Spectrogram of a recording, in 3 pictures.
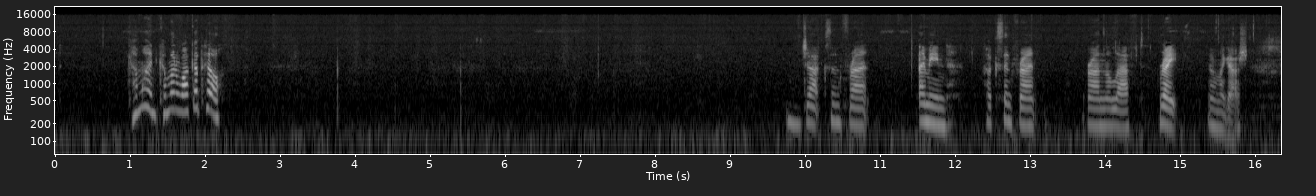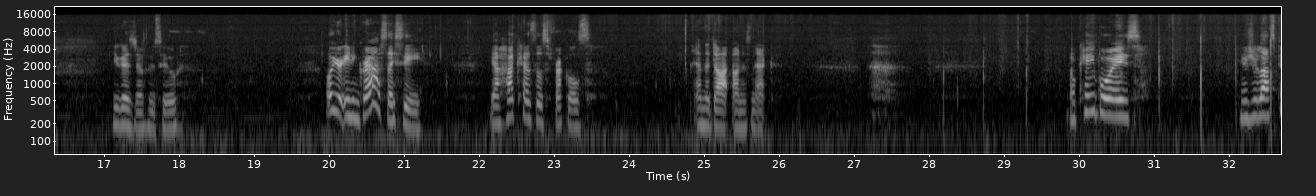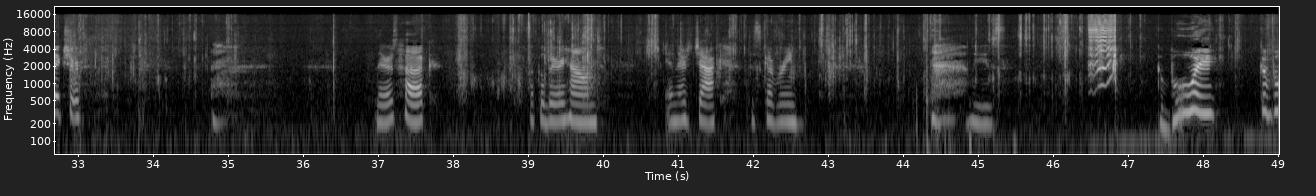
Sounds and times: Outside, urban or manmade: 0.0s - 49.0s
Speech: 1.0s - 2.3s, 9.8s - 10.9s, 13.8s - 15.9s, 17.1s - 18.1s, 20.0s - 21.3s, 22.2s - 23.5s, 24.8s - 25.9s, 29.8s - 30.9s, 32.1s - 33.1s, 37.0s - 37.8s, 39.0s - 40.0s, 40.8s - 42.7s, 47.4s - 48.2s, 48.8s - 49.0s.

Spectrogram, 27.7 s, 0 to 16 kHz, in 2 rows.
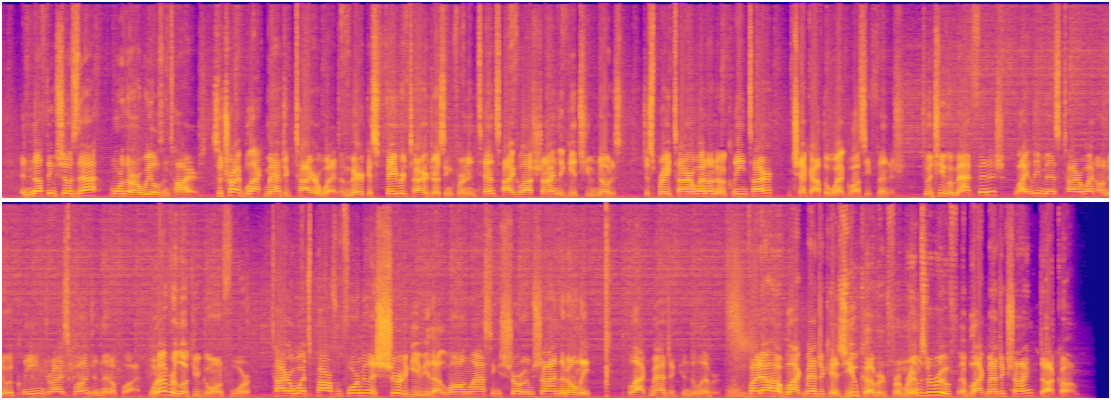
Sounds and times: Speech: 0.2s - 27.4s.

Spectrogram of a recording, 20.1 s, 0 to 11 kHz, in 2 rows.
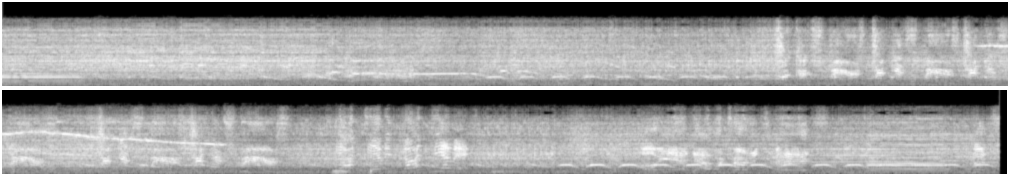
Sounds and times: Speech: 7.7s - 14.8s, 16.4s - 18.2s.

